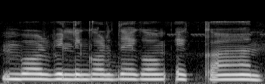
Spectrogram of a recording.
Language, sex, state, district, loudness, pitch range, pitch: Chakma, female, Tripura, Unakoti, -12 LUFS, 230-240 Hz, 235 Hz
